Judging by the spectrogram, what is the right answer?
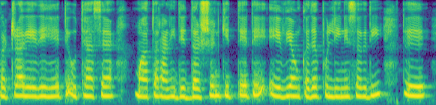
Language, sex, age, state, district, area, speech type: Dogri, female, 18-30, Jammu and Kashmir, Udhampur, rural, spontaneous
